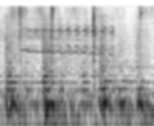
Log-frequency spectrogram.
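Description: A horse whinnies once, a quavering call that falls in pitch over about a second, over background music with steady held notes.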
